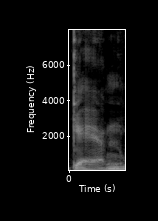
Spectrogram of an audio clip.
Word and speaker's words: gan: She pronounced it gan with only a suspicion of a nasal sound.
